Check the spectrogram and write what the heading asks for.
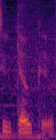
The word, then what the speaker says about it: Sudoku: It's Sudoku.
